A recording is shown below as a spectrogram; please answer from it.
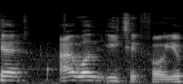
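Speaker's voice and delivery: ordinary delivery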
